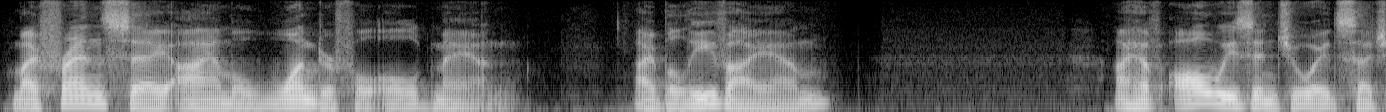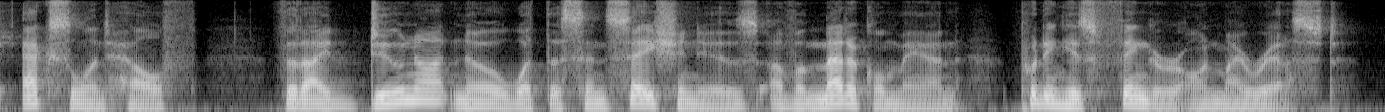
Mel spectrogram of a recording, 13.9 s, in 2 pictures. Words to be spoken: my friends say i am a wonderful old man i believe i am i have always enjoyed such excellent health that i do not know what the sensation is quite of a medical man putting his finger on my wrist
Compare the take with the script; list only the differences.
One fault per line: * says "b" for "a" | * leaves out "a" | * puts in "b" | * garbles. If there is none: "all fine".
* leaves out "quite"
